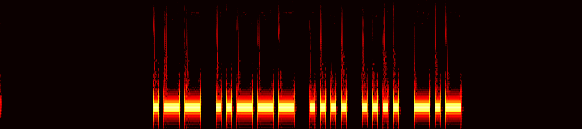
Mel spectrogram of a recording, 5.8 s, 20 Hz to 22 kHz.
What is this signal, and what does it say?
Morse code, heard as a keyed tone, about 23 wpm, 700 Hz. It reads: W2HHK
